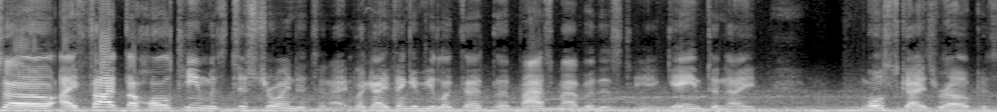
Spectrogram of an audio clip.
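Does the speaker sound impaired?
No.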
